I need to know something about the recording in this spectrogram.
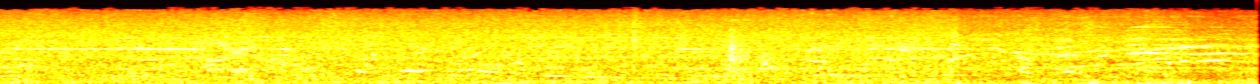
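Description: Steady rushing and splashing water from the Splash Mountain log flume, under the chatter of a crowd; a few voices rise near the end.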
